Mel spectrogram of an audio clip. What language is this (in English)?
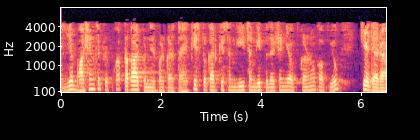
Hindi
